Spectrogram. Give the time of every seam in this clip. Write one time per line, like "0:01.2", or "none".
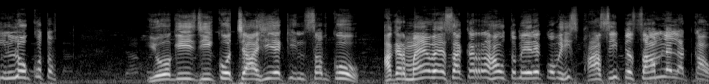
none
